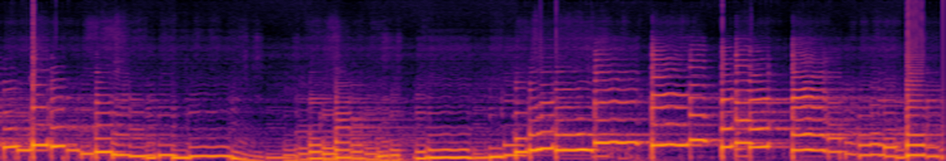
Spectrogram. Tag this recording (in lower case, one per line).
music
